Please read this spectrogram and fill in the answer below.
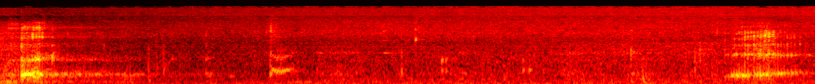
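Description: A man belching: one short belch at the start and another near the end, with faint small clicks and knocks between.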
